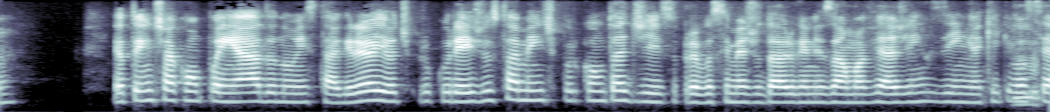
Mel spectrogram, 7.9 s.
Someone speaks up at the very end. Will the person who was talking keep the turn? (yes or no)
no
